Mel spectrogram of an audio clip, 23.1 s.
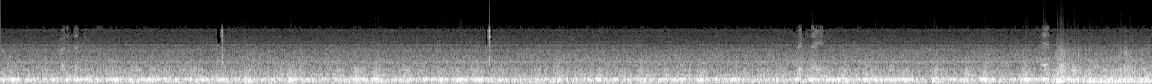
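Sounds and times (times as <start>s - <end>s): rally car engine running: 0.0s - 23.0s
sharp clicks: 9.7s - 9.9s.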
